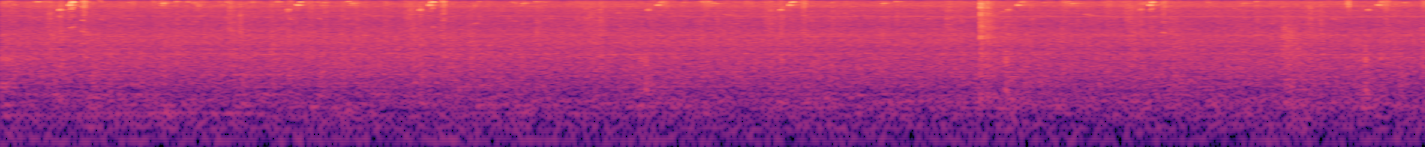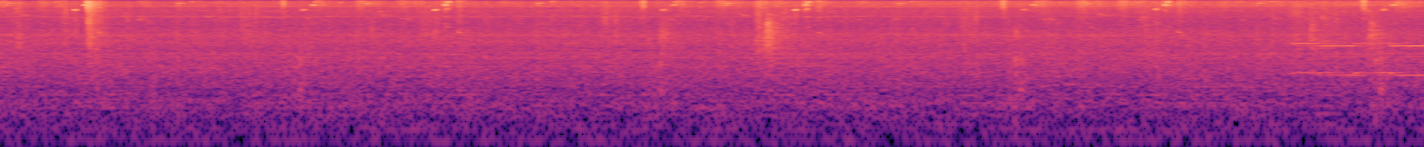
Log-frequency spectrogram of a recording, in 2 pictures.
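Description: Two-color offset printing press running with its inking rollers turning: a steady mechanical noise, broken by a few sharp clicks.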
